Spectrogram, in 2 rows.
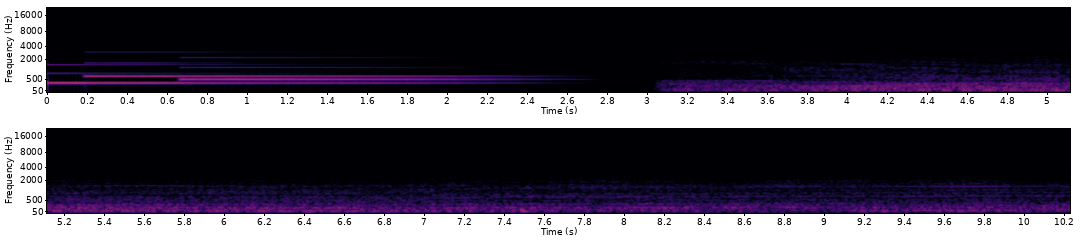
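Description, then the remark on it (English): A chime rings and fades over the first few seconds, then a loud, steady helicopter roar with deep rumbling takes over as the helicopter flies directly over a vehicle in California at 1:09 in the morning, continuing without a break to the end. “This is the state of California that is flying directly over this vehicle that I'm sleeping in, flying over by helicopter, and repeatedly doing so”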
